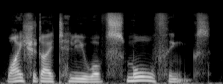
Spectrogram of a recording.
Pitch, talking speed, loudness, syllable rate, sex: 145 Hz, 215 wpm, -17 LUFS, 3.9 syllables/s, male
